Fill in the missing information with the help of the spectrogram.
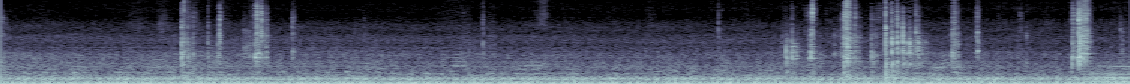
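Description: Small hard plastic parts of a Dye Rotor paintball loader clicking and clattering in a few short bursts as it is handled and taken apart, over a steady low rumble.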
